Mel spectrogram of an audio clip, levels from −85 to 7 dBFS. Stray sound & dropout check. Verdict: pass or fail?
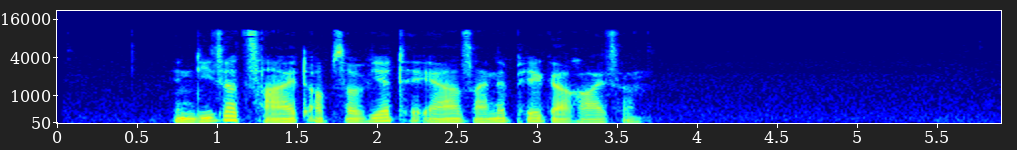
pass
